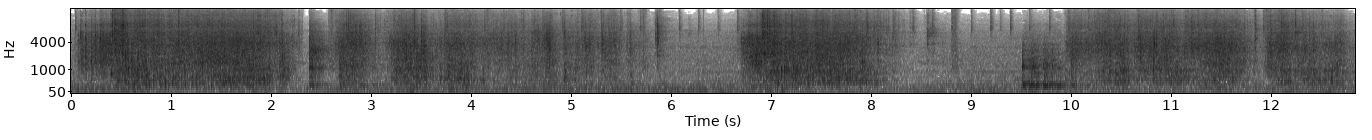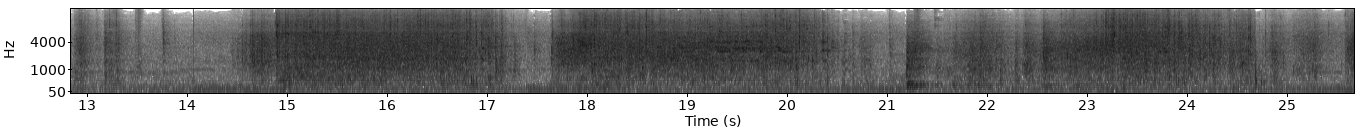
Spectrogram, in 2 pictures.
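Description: Ice cubes clatter and rustle as they are scooped and poured.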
